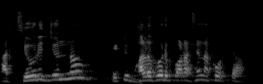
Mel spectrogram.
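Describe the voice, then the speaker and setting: A man's high voice carries a breathy edge as he speaks very fast in a medical college lecture. Teaching in the classroom, he demonstrates an exam and often checks for understanding.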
